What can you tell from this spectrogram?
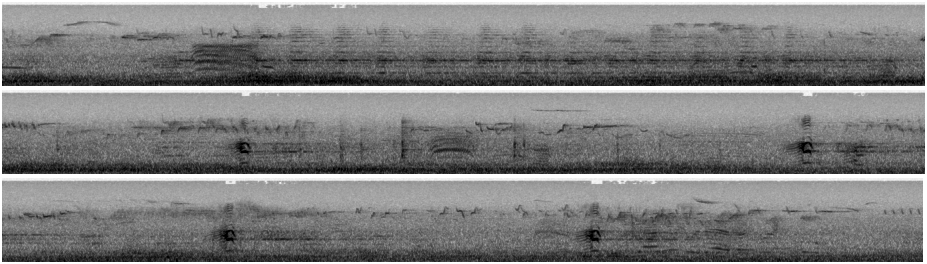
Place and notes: Hope Valley, UK - Ladybower-Geese
On a wooded headland at the northern end of the reservoir. Sunny spring day.
England, United Kingdom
